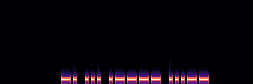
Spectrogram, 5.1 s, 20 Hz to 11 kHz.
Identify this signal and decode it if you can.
Morse code, heard as a keyed tone, about 20 wpm, 700 Hz. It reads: NS13
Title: Four Letter-Number Combinations - 20wpm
